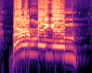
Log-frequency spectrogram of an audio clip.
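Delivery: high, loud cheer; excited cheer. Real, not acted. Host cheering his co-host's pick, loud and high. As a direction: shout the team name in triumph.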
